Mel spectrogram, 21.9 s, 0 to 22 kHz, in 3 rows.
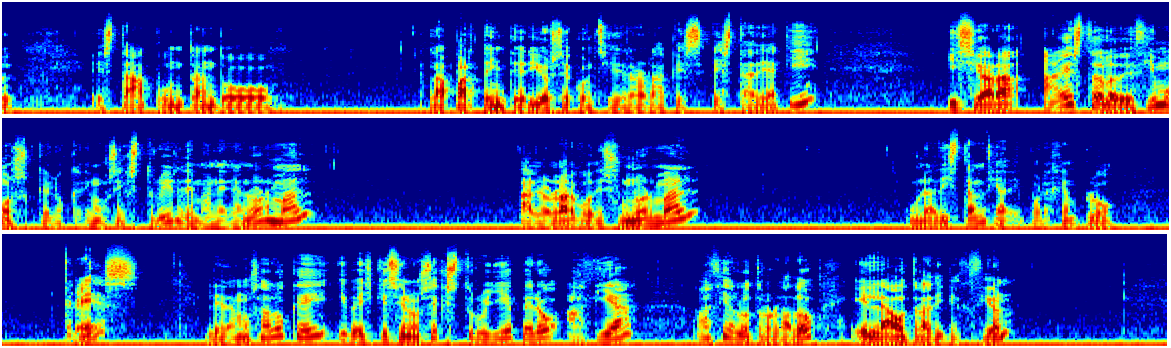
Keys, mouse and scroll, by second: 5.2-6.3 middle drag, 6.6 click, 7.5 click, 9.3 click, 10.5 click, 12.3 click, 13.2 click, 13.7 scroll up 1, 14.9 scroll up 1, 15.9 click, 16.9-17.7 middle drag, 21.0-21.8 middle drag.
